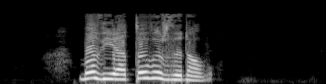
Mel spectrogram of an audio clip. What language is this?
Galician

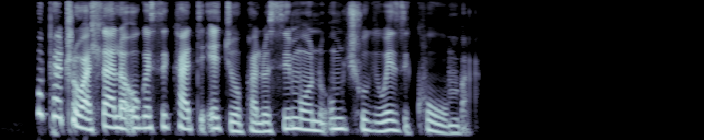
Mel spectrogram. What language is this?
North Ndebele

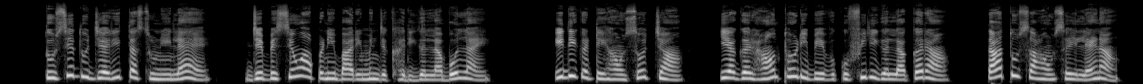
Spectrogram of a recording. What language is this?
Mandeali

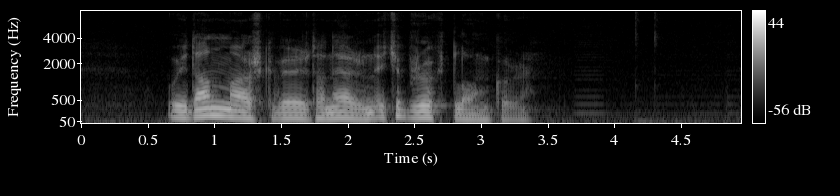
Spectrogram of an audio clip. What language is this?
Faroese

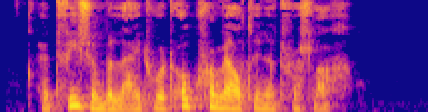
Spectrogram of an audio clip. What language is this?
Dutch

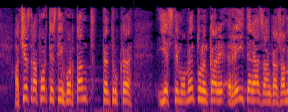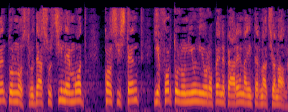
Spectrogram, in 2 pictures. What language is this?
Romanian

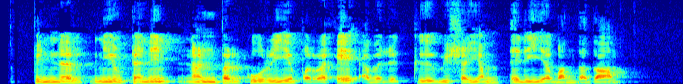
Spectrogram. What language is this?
Tamil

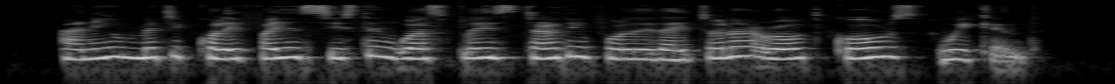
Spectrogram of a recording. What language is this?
English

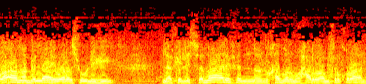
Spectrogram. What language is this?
Arabic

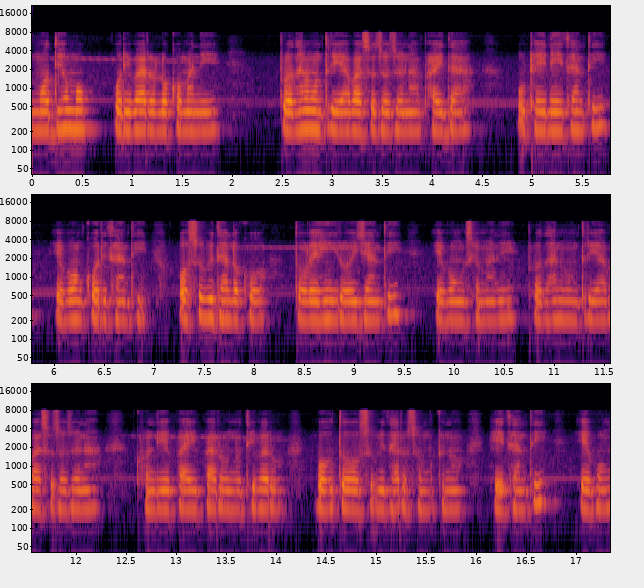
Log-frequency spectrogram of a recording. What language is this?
Odia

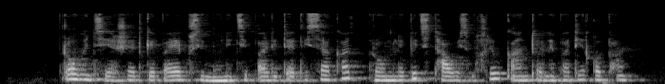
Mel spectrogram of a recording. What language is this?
Georgian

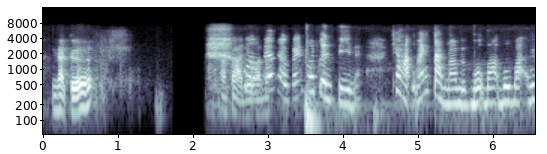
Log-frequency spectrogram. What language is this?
Thai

